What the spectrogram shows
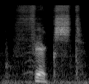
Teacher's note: Fix is also unvoiced. So we put the T on the end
